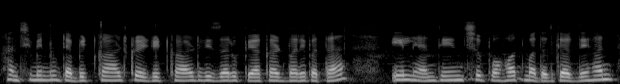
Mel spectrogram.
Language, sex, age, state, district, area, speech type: Punjabi, female, 30-45, Punjab, Rupnagar, urban, spontaneous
